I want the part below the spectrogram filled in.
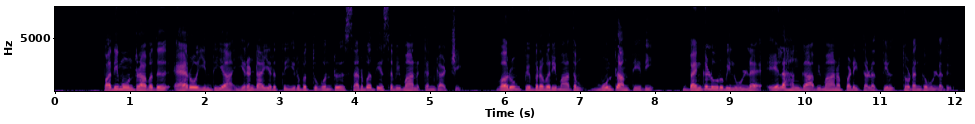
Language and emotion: Tamil, neutral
